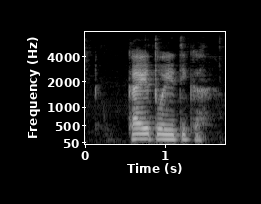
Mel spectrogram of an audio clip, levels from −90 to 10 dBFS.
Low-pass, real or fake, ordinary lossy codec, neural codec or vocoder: none; real; none; none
